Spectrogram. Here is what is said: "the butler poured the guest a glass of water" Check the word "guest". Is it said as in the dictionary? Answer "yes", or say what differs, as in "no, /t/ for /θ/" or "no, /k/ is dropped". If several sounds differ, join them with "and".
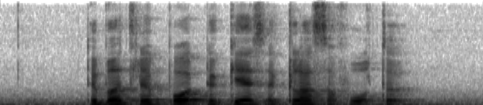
no, /t/ is dropped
